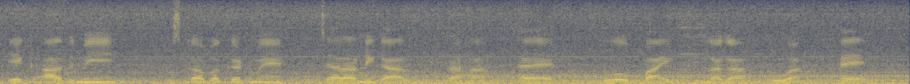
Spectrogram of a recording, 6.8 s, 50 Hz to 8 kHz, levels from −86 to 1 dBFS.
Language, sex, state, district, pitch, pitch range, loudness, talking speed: Hindi, male, Jharkhand, Garhwa, 150 Hz, 145-160 Hz, -15 LUFS, 125 wpm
